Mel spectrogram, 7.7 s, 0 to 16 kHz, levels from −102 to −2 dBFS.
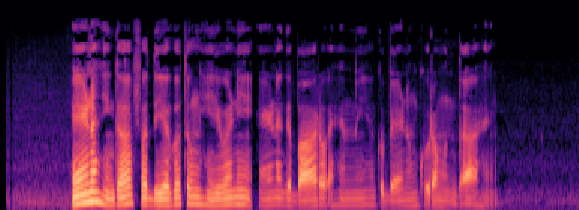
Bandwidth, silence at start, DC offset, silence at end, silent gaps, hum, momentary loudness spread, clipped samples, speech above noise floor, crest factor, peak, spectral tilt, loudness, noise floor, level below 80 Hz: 10.5 kHz; 0.95 s; under 0.1%; 1.25 s; none; none; 19 LU; under 0.1%; 42 dB; 22 dB; -2 dBFS; -7.5 dB/octave; -22 LUFS; -64 dBFS; -62 dBFS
